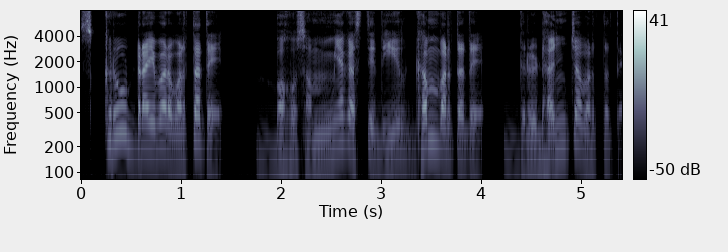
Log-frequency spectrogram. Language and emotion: Sanskrit, neutral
